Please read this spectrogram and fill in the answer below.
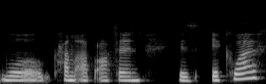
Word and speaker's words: ICWA: The other one that um will come up often is IQUA is how we pronounce um the ICWA and that refers to the Indian Child Welfare Act.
